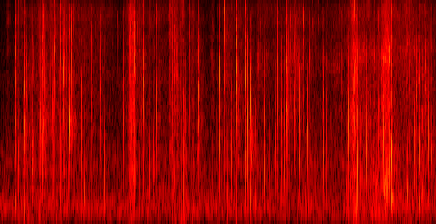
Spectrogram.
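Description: A small brown Loumidis Papagalos ground-coffee packet, foil-laminated and partly filled, is crumpled and crinkled in the hands with the fingertips. It makes a steady stream of bright, crisp crackles and crinkles, dense and high-pitched with almost no low end, swelling in bursts throughout.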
